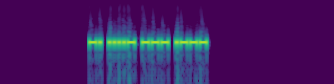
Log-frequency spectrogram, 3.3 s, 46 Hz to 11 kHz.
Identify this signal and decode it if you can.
Morse code, heard as a keyed tone, about 52 wpm, 700 Hz. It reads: N4OJ
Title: USA Call Signs - 4 Characters - 50wpm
